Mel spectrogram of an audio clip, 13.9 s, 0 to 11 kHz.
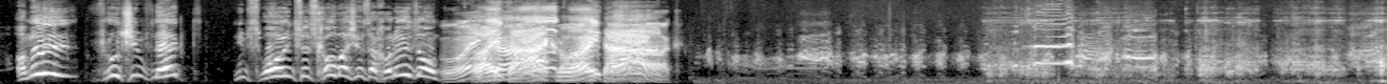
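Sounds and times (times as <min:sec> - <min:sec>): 
speech: 0:00.2 - 0:06.9
farmyard birds clucking and squawking with honk-like cries: 0:07.0 - 0:12.0.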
